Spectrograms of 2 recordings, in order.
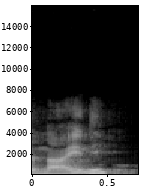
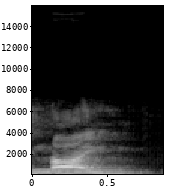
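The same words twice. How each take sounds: First: "nine" in two syllables, NAI-nee; mispronounced NINE. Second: "nine" as one syllable ending on N; silent E in NINE. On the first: Teacher imitating what many learn wrongly, "nine" said as nai-nee. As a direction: add an ee after the final N of "nine". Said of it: "Isso não existe". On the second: Teacher correcting the mistake, "nine" with a silent E. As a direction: hold "nine" and close on N, no vowel after. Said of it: "esse E não tem som". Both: Shown as a demonstration.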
